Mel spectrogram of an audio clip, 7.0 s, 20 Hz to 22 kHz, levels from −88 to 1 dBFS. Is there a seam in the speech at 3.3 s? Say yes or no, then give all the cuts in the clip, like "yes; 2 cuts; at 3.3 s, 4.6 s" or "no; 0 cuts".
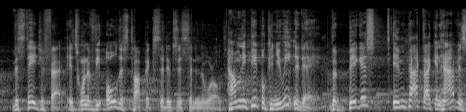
yes; 3 cuts; at 1.0 s, 3.3 s, 4.9 s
